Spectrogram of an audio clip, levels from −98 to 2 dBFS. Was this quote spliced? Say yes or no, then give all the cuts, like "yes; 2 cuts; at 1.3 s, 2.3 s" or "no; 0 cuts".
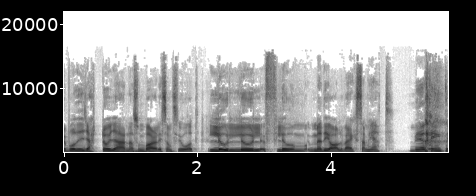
yes; 3 cuts; at 1.6 s, 2.1 s, 3.6 s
